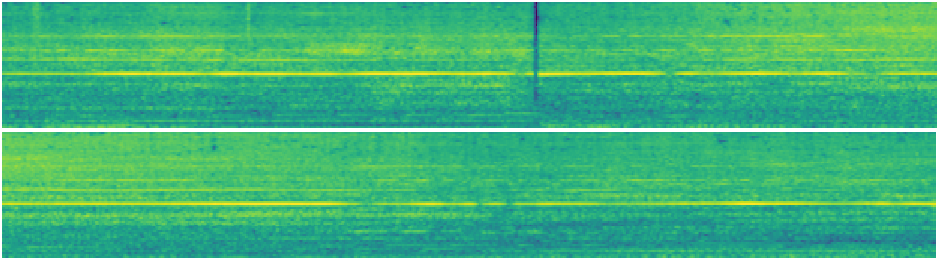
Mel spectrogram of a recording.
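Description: A vacuum cleaner whines steadily and loudly close by.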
